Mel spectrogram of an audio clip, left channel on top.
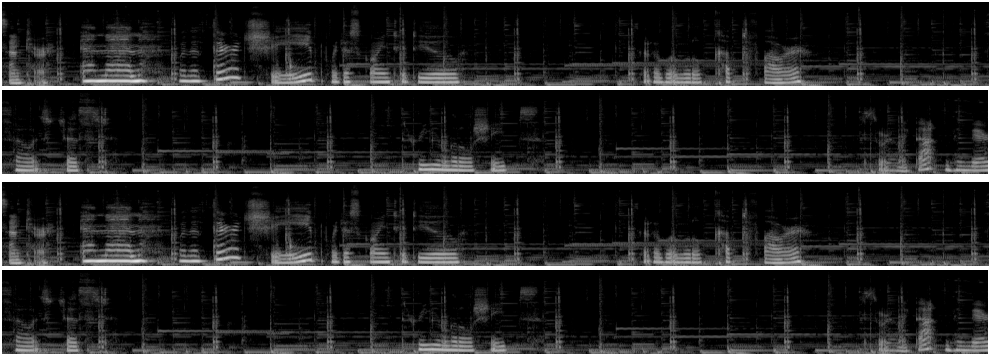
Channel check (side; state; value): both; identical; correlation 1.00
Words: And then for the third shape, we're just going to do sort of a little cupped flower. So it's just 3 little shapes. Sort of like that,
